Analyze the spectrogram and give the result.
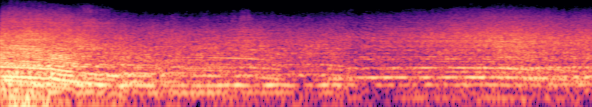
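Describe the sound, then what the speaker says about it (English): A race car engine roars steadily as it pulls out of the pits at Las Vegas Motor Speedway, loud and sustained with a droning, slightly shifting pitch that starts strongest and holds throughout, with no talk over it. "Get a roar from the engine there of Mark Pentecoff as he was coming out of the pits"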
